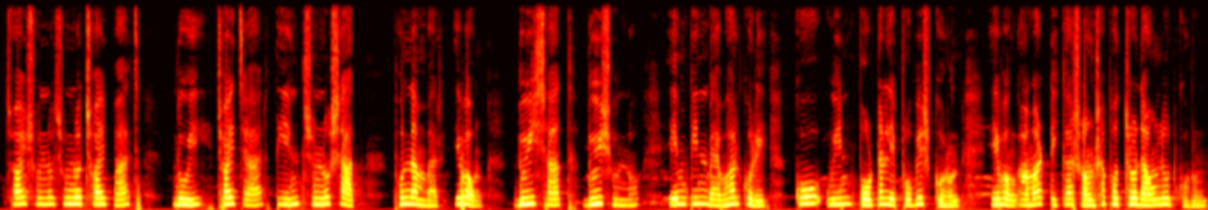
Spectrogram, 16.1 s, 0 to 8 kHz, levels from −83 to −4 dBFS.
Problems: background conversations at intervals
